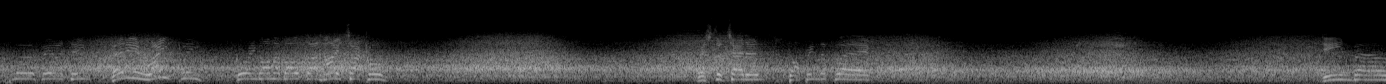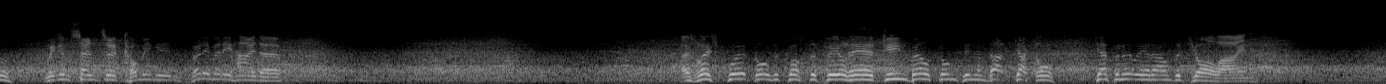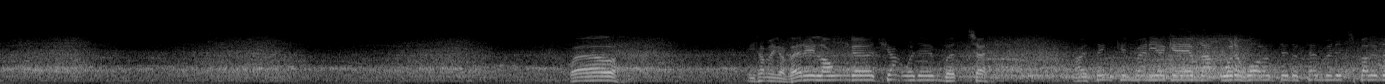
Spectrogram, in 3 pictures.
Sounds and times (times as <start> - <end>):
Speech: 0.0 - 3.9, 7.0 - 8.7, 13.2 - 16.7, 20.7 - 26.4, 33.4 - 34.0, 35.2 - 37.6, 38.5 - 41.5.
